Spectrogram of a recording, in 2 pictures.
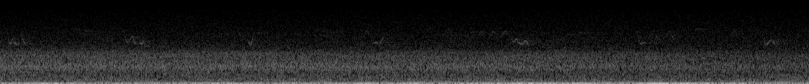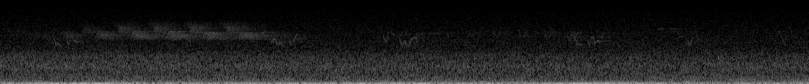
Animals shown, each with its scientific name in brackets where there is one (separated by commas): Red-eyed Vireo (Vireo olivaceus), Ovenbird (Seiurus aurocapilla)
